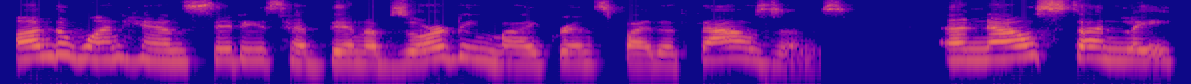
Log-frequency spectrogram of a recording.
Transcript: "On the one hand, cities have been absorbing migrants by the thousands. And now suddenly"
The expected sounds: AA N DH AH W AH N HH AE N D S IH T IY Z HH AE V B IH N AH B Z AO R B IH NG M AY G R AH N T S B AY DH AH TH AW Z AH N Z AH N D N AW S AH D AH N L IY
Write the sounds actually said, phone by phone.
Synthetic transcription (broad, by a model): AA N DH AH W AH N HH AE N D S IH T IY Z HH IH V B IH N AH B Z AO R B IH NG M AY G R AH N T S B AY DH AH TH AW Z AH N Z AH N N AW S AH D N L IY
